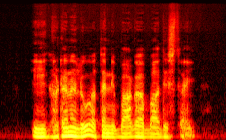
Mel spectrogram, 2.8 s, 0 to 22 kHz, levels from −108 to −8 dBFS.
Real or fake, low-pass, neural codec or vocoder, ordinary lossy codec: fake; 19.8 kHz; vocoder, 44.1 kHz, 128 mel bands, Pupu-Vocoder; none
